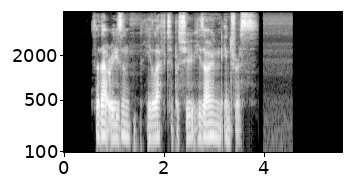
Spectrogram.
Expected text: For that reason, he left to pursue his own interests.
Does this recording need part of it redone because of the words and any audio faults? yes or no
no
